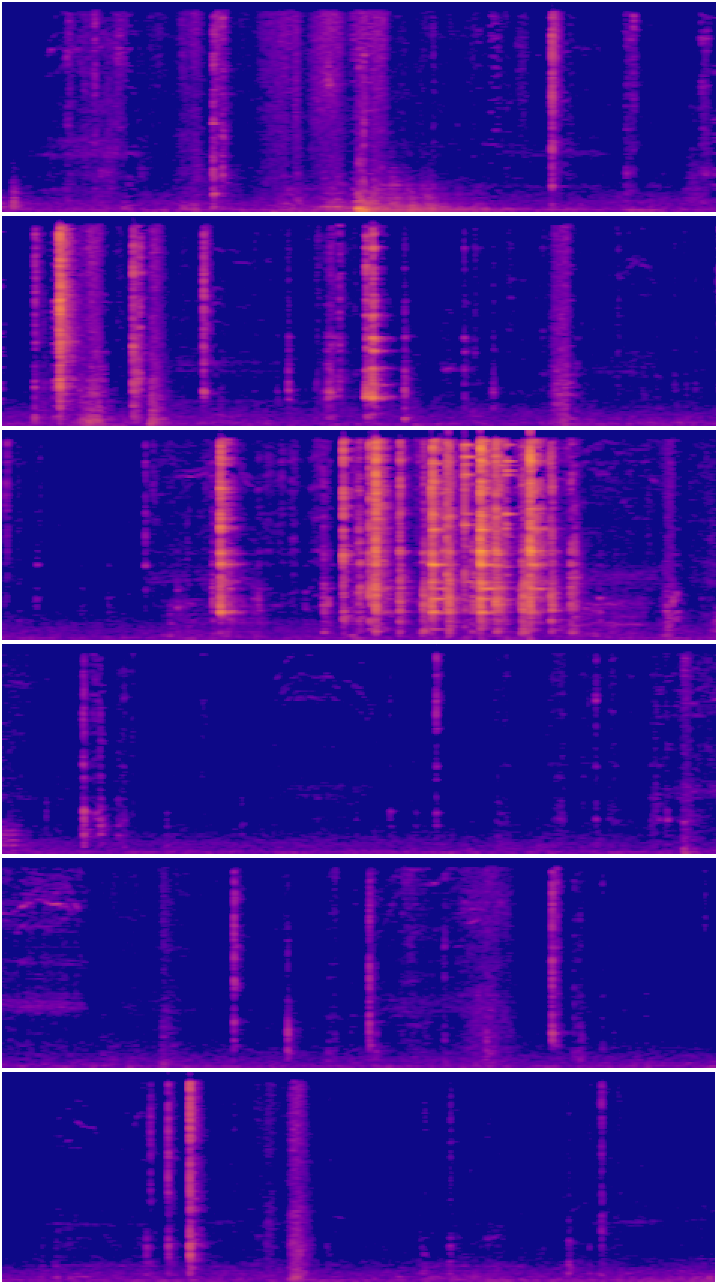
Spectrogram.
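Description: Scattered light metallic clicks and clinks of small parts and hand tools handled on a workbench as a small ID plate and its screws are fitted to a lathe apron, with a dense flurry of rapid clicks about eleven to fourteen seconds in.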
